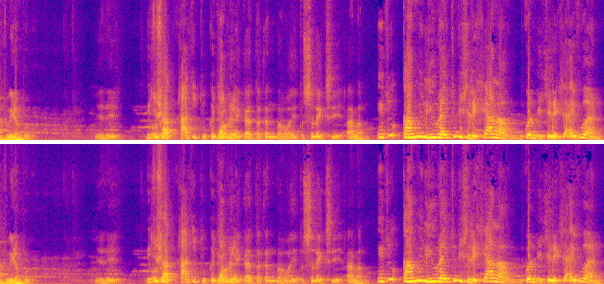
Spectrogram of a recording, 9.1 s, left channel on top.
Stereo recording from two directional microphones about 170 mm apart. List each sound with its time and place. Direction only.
0.1 s speech: 5° left (ahead or behind)
2.1 s speech: centre (ahead or behind)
